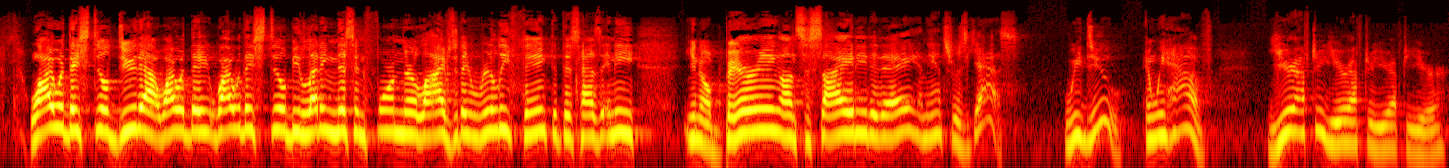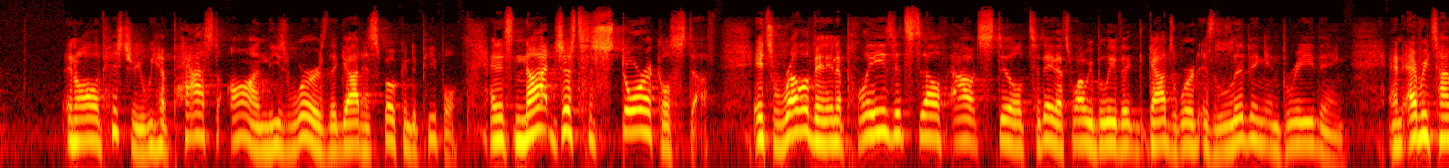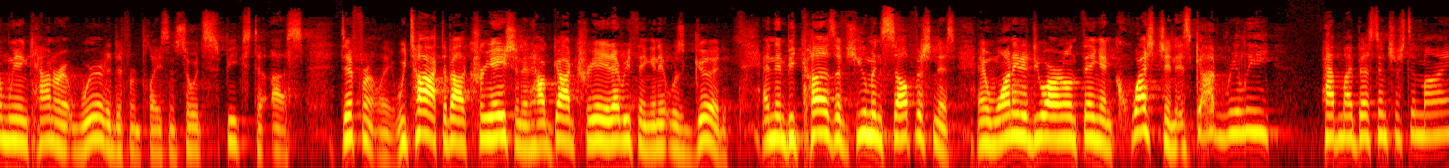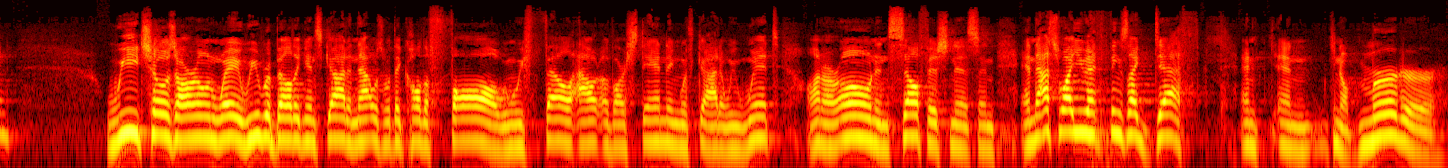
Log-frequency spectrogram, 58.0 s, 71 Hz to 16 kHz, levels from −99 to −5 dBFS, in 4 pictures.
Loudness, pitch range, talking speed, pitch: -31 LUFS, 155-205 Hz, 200 wpm, 180 Hz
